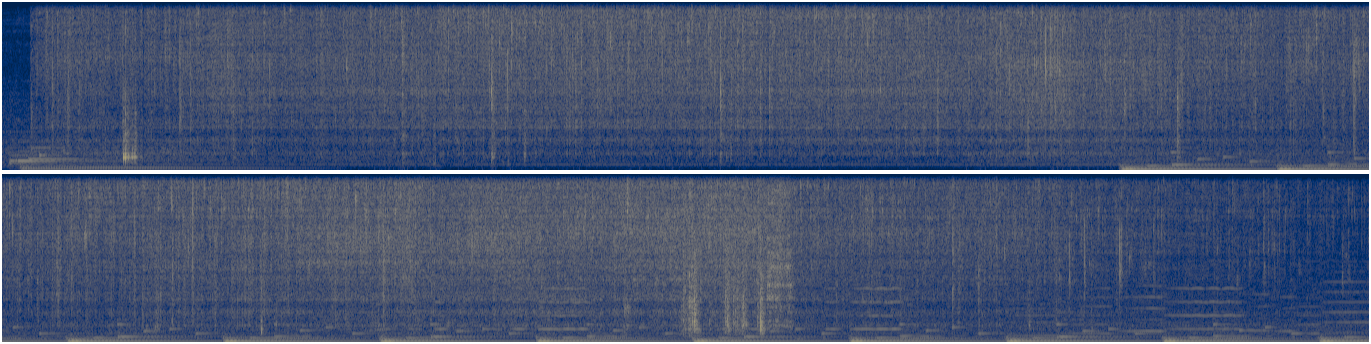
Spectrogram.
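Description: Shrimp sizzling as they fry in a frying pan, stirred with chopsticks. Background music with a steady beat comes in about eleven seconds in.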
